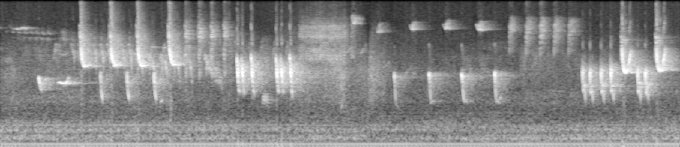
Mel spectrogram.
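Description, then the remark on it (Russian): A Siberian rubythroat sings a rich, varied song of sharp whistles, trills and buzzy phrases, delivered in quick bursts over a faint low hum, with no voices. “Вы слышите сейчас соловья-красношейку. Сибирская красношейка, эту птичку называют еще и так.”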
